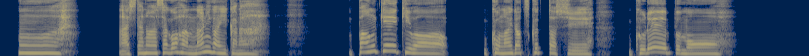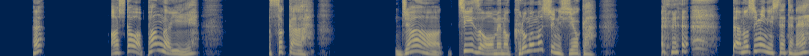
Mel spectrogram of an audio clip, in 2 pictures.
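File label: seikaku male fuwafuwa danshi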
